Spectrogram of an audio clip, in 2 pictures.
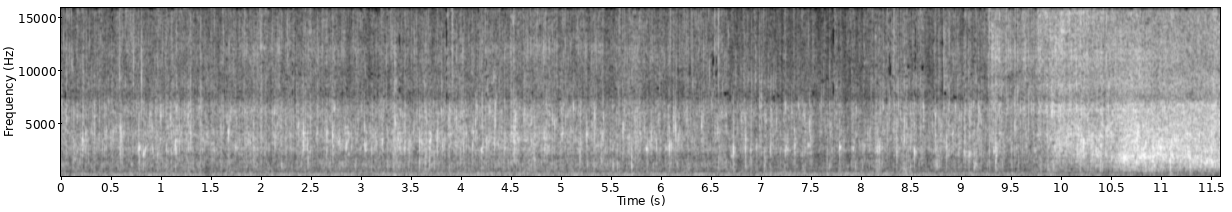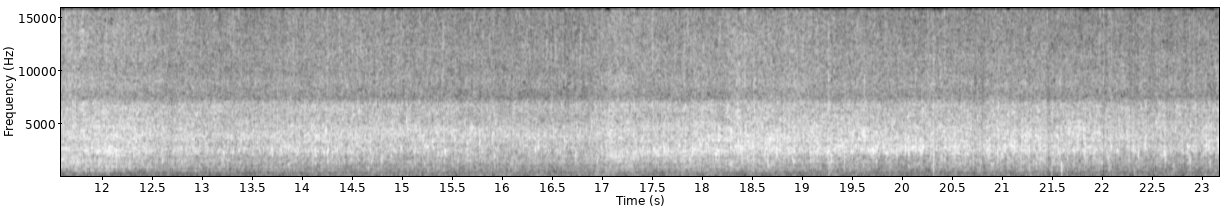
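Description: Chicken pieces frying in a pan of hot oil, giving a loud continuous sizzle that swells noticeably halfway through, close-up with no talking.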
